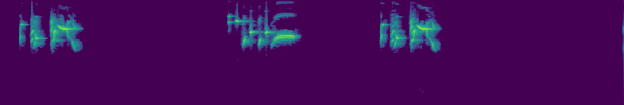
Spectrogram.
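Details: Short goldfinch song phrases for training birds: three brief bursts of tinkling, chirpy twitter notes, each about a second long and spaced two to three seconds apart, then a final clipped note, in silence.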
